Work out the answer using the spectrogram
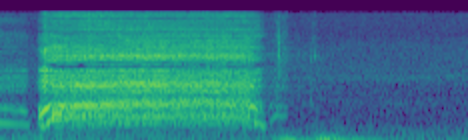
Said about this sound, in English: Screaming is a sign of a not stable person, if you know anything about human psychology.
